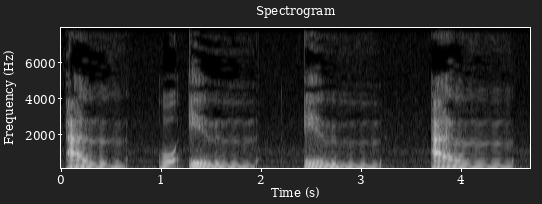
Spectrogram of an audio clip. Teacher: The dal is done with the tongue between the upper and lower incisors.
